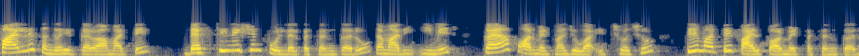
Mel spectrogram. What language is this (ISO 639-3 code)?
guj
